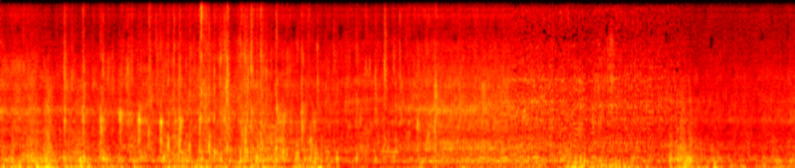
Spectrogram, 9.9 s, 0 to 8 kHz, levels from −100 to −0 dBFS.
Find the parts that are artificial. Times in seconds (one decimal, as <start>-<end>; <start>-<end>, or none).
0.0-6.4; 8.5-9.9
